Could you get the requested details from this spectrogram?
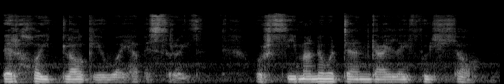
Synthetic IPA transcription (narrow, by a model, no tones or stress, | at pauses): b̥ɪrhɔɨjdlˠɔɡɪwejhabɪsrʊɨð | ʊrθimanəwədɛnɡajlˠejθʊjɬɔ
